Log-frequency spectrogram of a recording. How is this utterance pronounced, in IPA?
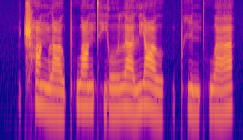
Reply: ʈ͡ʂʰ ɑ˥˩ ŋ l ɑ˨˩ ʊ̯ pʰ w ɑ˥ ŋ t̪ʰ j o˧˥ ʊ̯ l ä˥˧ l j ɑ˥˩ ʊ̯ | pʰ i˨˩ n pʰ w ä˧˥

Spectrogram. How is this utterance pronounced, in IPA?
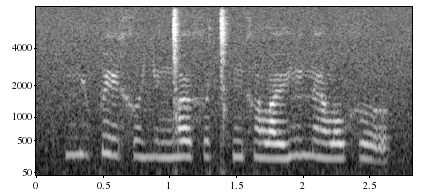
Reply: mʲ u p e x ɤ ʎ ɐ ŋ͡ǀ ɐ x ə ǀʰ ĩ x ə̃ lˠ e j ĩ n ẽ lˠ u x ɤ

